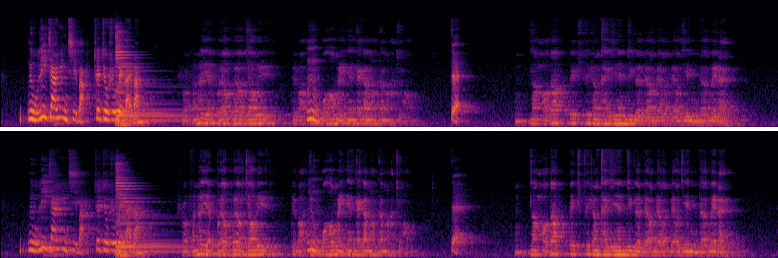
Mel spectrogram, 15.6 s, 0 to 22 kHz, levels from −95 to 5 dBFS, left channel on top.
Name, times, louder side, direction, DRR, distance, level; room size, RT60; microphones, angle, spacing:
voice 1, 0.5-3.0 6.1-6.5 9.0-9.2, left 7 dB, 60° left, 12 dB, 0.3 m, -29 dB
sound 1, 2.3-4.6, equal, 35° left, 1.4 m, -37 dB
voice 2, 3.6-5.4 5.8-8.2 10.3-14.5, right 1 dB, 60° right, -3 dB, 1.1 m, -35 dB
13.5 x 5.4 x 4.4 m, 1.1 s
head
